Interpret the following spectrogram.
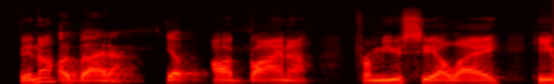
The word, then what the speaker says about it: Ogbonnia: How do you pronounce his name? Ogbonnia.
